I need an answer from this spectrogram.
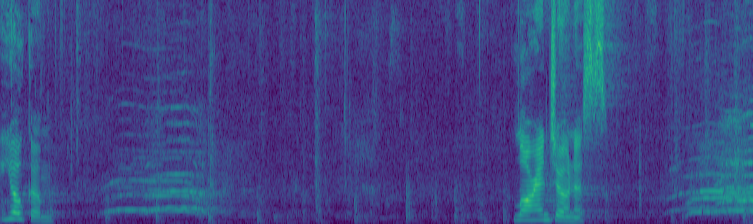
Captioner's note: applause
